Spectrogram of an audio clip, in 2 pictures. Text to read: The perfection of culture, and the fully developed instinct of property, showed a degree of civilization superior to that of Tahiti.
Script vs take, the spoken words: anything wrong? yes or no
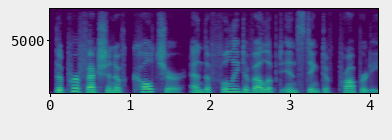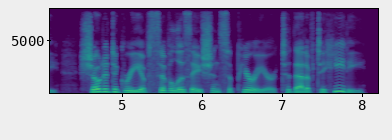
no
